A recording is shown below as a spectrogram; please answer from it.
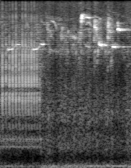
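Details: Great spotted woodpecker on its favourite drumming post, drumming in a fast burst of about half a second at the start, then fading into thin high twittering from other birds.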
